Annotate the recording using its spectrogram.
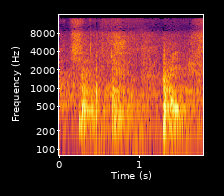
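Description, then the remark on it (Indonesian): A door is shut and locked, with a few sharp clicks and a solid clunk near the end, while a voice murmurs faintly in the background. “Tolong kunci pintu mata.”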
